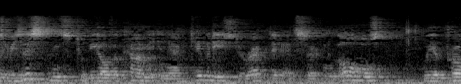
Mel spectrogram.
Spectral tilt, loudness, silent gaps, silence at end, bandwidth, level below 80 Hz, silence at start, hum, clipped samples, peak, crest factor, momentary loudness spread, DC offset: -4.5 dB/octave; -28 LUFS; none; 0 s; 10.5 kHz; -38 dBFS; 0 s; none; under 0.1%; -8 dBFS; 18 dB; 9 LU; under 0.1%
